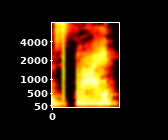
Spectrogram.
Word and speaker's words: straight: berarti rambut keriting kemudian bukan Straight ya bacanya Straight Straight Straight hair jh-nya enggak usah dibaca ya jadi langsung ke t aja ya straight Straight hair rambut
